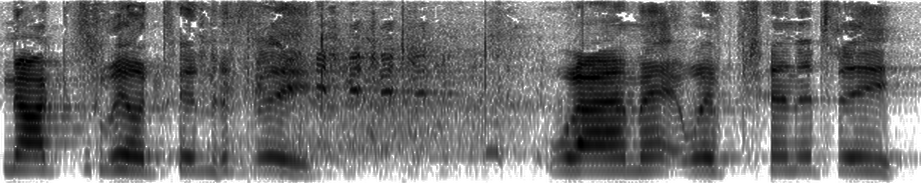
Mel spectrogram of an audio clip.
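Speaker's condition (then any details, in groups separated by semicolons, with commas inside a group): Cerebral palsy; allow straightening arm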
